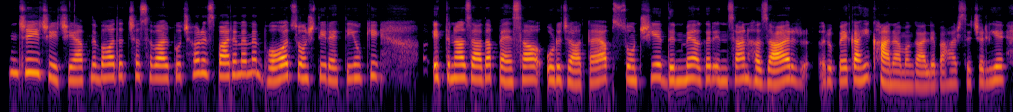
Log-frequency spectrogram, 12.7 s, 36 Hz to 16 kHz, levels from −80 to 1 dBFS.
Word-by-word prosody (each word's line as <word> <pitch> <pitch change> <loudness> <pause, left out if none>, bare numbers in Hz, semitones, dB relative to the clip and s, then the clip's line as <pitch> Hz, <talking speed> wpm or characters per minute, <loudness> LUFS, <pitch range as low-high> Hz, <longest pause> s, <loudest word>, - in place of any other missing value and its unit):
जी, 315 0 +2
जी, 250 -7 -1
जी। 210 0 -2
आपने 205 +3 -2
बहुत 245 +1 +1
अच्छा 255 +1 -5
सवाल 230 -2 +2
पूछा 250 +4 -3
और 305 - +1
इस 295 -1 -3
बारे 260 +2 +4
में 290 +1 -2
मैं 315 0 -4
बहुत 225 +4 +3
सोचती 235 -1 -1
रहती 205 +1 -5
हूँ 235 0 -4
कि 265 +1 -4 0.7
इतना 235 0 +3
ज़्यादा 230 -1 +3
पैसा 210 +1 +1
उड़ 210 +1 -3
जाता 185 -3 -2
है। 195 - +1
आप 220 +1 +1
सोचिए, 220 +3 -1
दिन 205 -2 -2
में 225 +2 +1
अगर 220 0 0
इंसान 215 +1 -2
1000 190 +2 +5 0.4
रुपए 200 0 -2
का 210 - +8
ही 220 +3 -2
खाना 170 -1 +4
मँगा 160 -1 -3
ले 155 +1 -6
बाहर 175 0 -7
से, - - -8
चलिए 190 +4 -3
220 Hz, 190 wpm, -23 LUFS, 200-245 Hz, 0.7 s, का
